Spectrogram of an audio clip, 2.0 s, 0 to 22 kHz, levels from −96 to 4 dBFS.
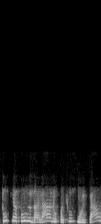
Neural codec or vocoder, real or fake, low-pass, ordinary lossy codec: vocoder, 22.05 kHz, 80 mel bands, WaveNeXt; fake; 7.2 kHz; MP3, 48 kbps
